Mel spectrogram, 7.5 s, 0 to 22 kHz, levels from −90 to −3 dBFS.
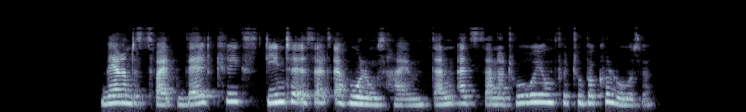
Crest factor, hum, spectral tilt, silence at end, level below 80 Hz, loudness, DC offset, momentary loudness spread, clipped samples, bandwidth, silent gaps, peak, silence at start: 20 dB; none; -4.5 dB/octave; 0.95 s; -74 dBFS; -25 LUFS; under 0.1%; 9 LU; under 0.1%; 9 kHz; none; -6 dBFS; 1 s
